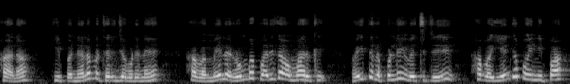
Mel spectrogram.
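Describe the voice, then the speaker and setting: A man's voice: high voice, lively intonation, fairly quick, warm tone, husky. A man playing a troubled, apologetic family man, worried and deferential, in a cartoon village drama.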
